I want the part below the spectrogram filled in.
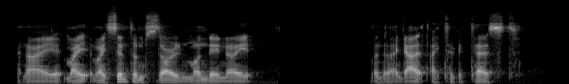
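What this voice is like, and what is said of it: Stuffy, congested, tired voice. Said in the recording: “you can hear it in my voice. I'm just stuffy and tired.”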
